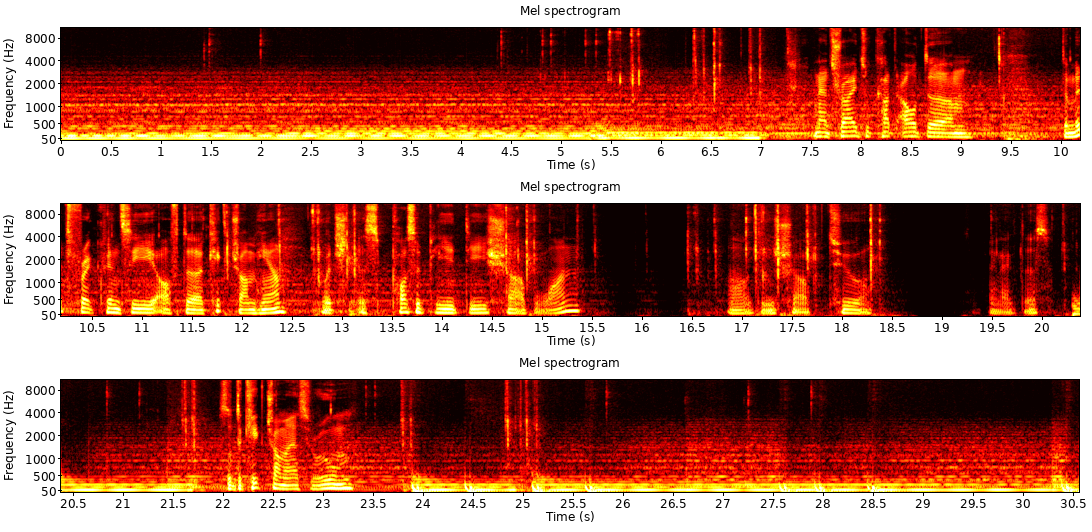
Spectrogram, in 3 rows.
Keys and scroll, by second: 5.2-6.8 typing, 6.2 Down, 6.4 Return, 11.8 super+a, 12.3 shift+super+a, 12.6 shift+super+d, 14.6 i, 14.8 Return, 15.4 super+Return, 16.4 super+a, 17.1 shift+super+d, 17.3 shift+#, 17.6 2, 18.2 Return, 20.1 space, 23.7 space.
